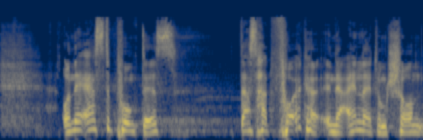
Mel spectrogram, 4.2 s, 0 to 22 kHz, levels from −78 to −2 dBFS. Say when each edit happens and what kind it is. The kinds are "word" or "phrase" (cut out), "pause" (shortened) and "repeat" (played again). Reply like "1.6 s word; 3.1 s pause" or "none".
none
